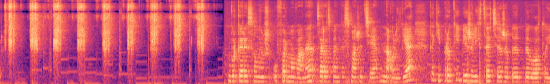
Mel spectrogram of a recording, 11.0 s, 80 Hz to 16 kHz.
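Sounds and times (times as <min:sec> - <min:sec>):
spice shaker rattling: 0:00.0 - 0:04.3
background music: 0:00.0 - 0:11.0.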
